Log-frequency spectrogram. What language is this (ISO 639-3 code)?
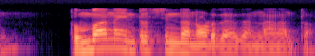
kan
